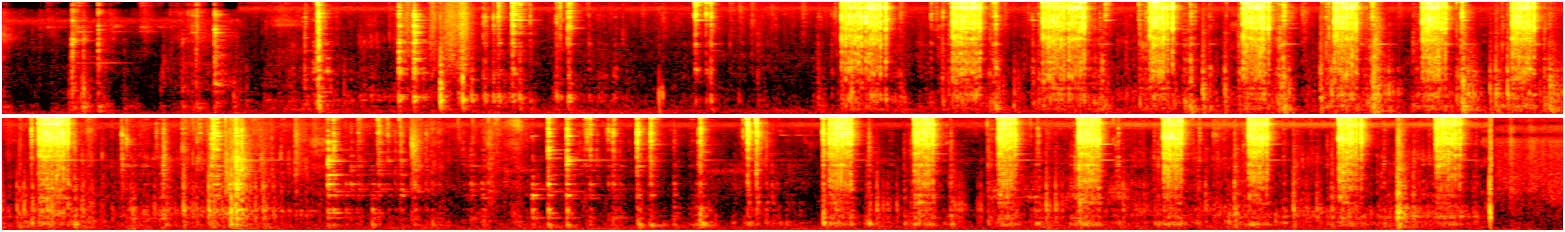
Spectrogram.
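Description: Bolts tightened on an awning bracket mounted beside a rooftop tent: a long run of rapid, loud ratchet clicks in quick bursts with short pauses, close by, no talking.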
